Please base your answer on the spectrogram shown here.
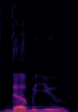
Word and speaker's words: wuxing: In the Chinese tradition, water is called, let me see, it's W-U-X-I-N-G, if I can say it right. It said wuxing, I guess that's how you pronounce it.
